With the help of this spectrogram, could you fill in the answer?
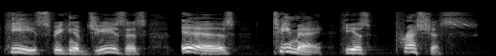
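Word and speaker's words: time (τιμή): It's spelled like time, T-I-M-E, but it's pronounced time.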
